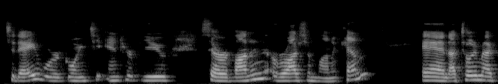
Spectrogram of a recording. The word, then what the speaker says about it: Saravanan Rajamanickam: So I'm Saravanan Rajamanickam. So this is the correct pronunciation.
